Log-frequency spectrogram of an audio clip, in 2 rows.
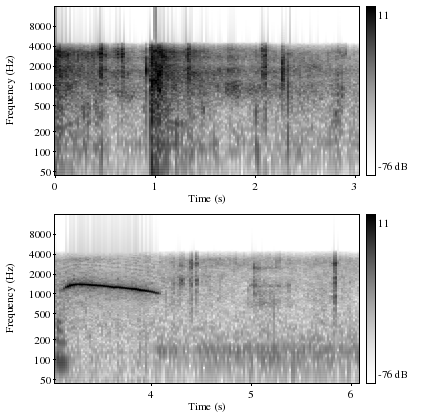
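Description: Two shots from a 12-gauge Mossberg pump-action shotgun, one right at the start and another about a second later. Then, about three seconds in, a single whistled note falls in pitch for about a second.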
